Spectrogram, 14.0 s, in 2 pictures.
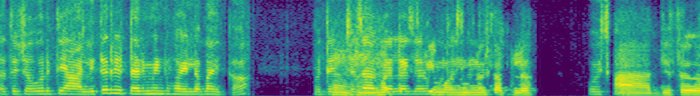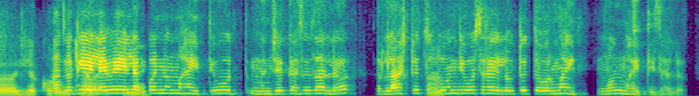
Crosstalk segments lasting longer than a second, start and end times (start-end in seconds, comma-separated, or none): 3.3-4.8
